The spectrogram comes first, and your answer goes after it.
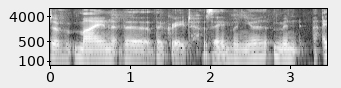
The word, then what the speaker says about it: Muñoz: and a friend of mine, the great Jose Muñoz. I said it right the first time. Muñoz.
